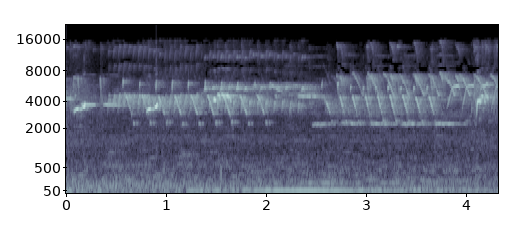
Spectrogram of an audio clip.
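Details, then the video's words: Domestic canaries in a group chorus meant to push young birds to sing faster. Dense high trills run continuously, with short whistled accents and a long fast rattle holding steady in the second half. "Baderna de Canario Do Reino Canto Para Estimular Filhotes a Cantar Mais Rápido"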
